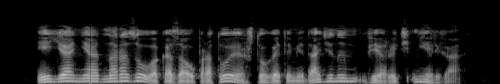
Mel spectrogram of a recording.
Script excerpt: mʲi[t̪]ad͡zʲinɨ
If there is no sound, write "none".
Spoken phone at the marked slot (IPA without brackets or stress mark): d̪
